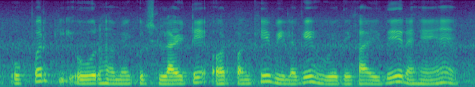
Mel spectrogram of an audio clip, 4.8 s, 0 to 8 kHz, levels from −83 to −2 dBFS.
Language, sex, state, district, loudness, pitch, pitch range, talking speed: Hindi, male, Uttar Pradesh, Lucknow, -17 LUFS, 135 Hz, 130-170 Hz, 190 wpm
